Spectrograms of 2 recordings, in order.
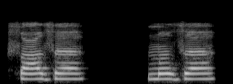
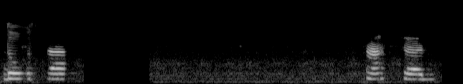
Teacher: In British, the R sound is always silent whenever it comes after a vowel.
